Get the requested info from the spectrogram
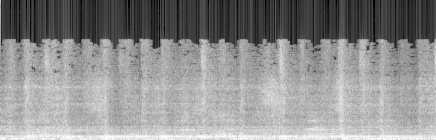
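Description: A concert choir singing in several parts, holding chords that shift every second or so.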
